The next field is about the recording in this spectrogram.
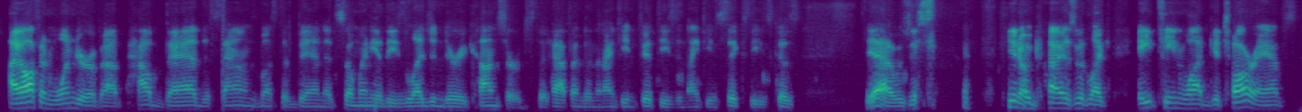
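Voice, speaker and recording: A man's voice: on the low side, expressive, moderate pace, dry recording. A man guest on a video-call interview, telling rambling anecdotes full of "you know". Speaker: guest musician. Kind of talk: relaxed storytelling interview. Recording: slightly dull lo-fi sound, dry.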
